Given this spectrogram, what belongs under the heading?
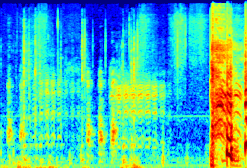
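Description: A loud, close Minecraft sheep bleat bursts out at the end, after a stretch of quieter clicks and soft game tones.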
